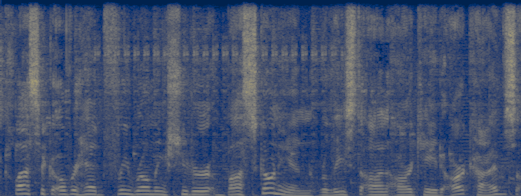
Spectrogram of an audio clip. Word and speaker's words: Bosconian: overhead free roaming shooter bosconian released on Arcade archives a August 24th I have a hard time pronouncing this because I keep want to call it Bostonian have to dump the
